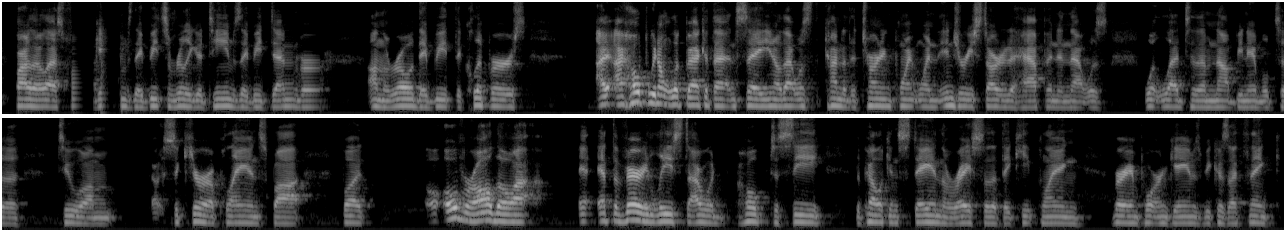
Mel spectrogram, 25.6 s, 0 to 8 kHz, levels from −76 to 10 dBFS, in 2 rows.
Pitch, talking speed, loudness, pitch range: 135 Hz, 220 wpm, -27 LUFS, 125-145 Hz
